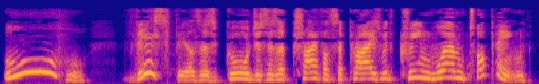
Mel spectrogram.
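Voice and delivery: high, drawn-out ooh, then settling into relish; gushing storybook witch; delighted Winnie. Acted. Winnie to her cat on trying the ball gown, delighted.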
